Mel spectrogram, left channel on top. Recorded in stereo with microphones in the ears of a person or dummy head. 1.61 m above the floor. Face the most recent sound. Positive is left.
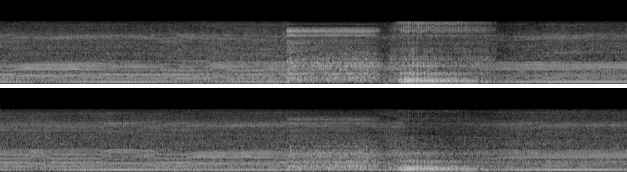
turn(degrees=55)  # may be behind; listen again after turning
